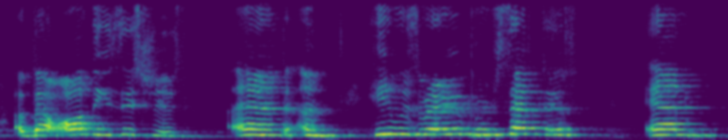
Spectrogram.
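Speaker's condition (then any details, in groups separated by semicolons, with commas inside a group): Cerebral palsy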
